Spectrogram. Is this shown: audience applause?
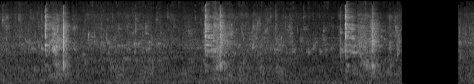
no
